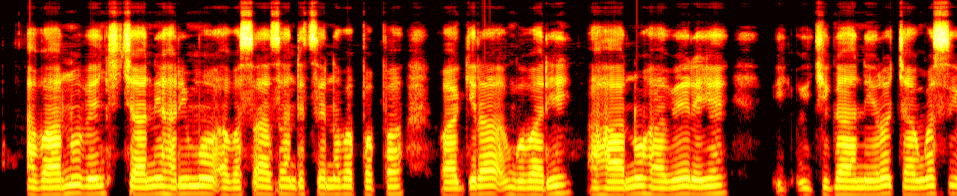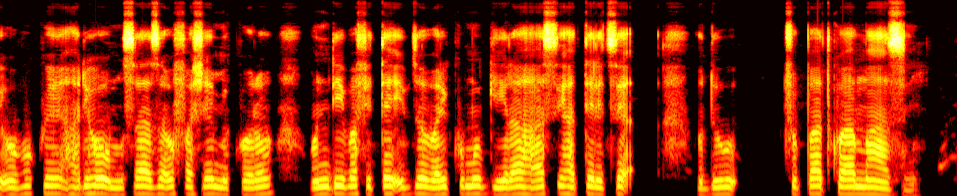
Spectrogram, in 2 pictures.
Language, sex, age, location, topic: Kinyarwanda, male, 25-35, Musanze, government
